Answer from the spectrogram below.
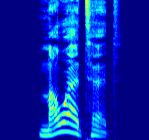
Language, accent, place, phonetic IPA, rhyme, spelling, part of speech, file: German, Germany, Berlin, [ˈmaʊ̯ɐtət], -aʊ̯ɐtət, mauertet, verb, De-mauertet.ogg
- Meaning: inflection of mauern: 1. second-person plural preterite 2. second-person plural subjunctive II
